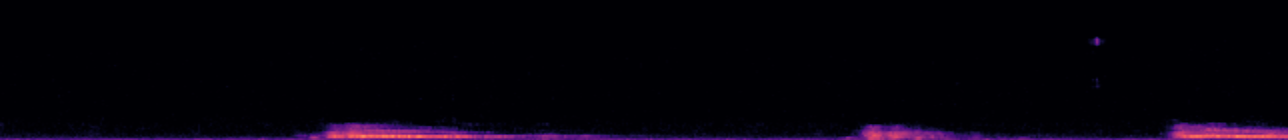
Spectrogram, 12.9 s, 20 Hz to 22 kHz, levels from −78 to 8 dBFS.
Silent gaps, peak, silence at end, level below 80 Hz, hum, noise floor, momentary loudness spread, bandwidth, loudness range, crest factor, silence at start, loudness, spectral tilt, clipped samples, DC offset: none; -10 dBFS; 0 s; -52 dBFS; none; -53 dBFS; 27 LU; 16 kHz; 14 LU; 20 dB; 1.9 s; -24 LUFS; -6 dB/octave; under 0.1%; under 0.1%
